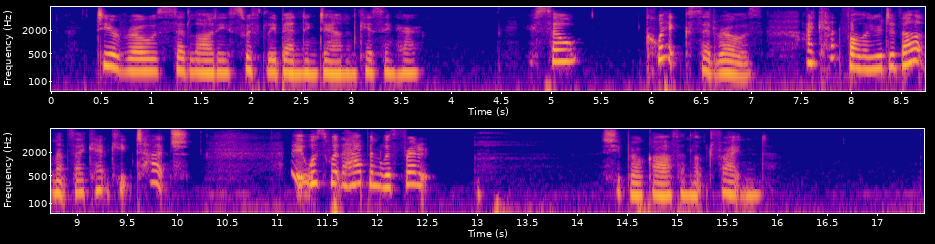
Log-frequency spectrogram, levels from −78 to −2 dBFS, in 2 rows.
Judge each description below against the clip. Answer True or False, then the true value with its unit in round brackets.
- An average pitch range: False (8.4 semitones)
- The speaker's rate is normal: False (125 wpm)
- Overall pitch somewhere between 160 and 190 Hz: True (185 Hz)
